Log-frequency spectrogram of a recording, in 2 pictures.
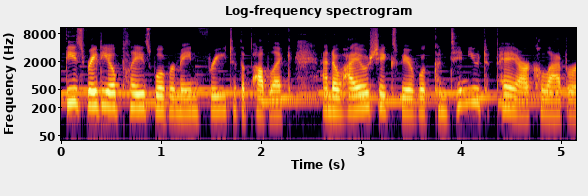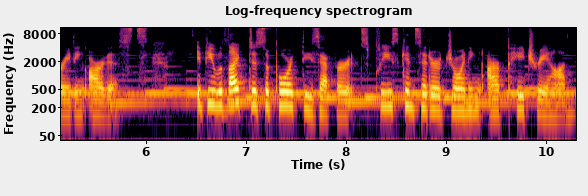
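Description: A woman reads scripted broadcast announcements in a slightly low voice. Theme music plays clearly behind her. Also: lively intonation, brisk.

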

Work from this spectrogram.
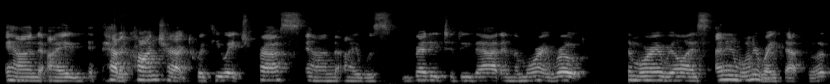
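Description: A middle-aged woman answering audience questions after her talk, thoughtful and pausing as she restarts her sentences. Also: lowish voice, fairly even intonation, fairly bright tone, echoey room, poor audio. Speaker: guest speaker.

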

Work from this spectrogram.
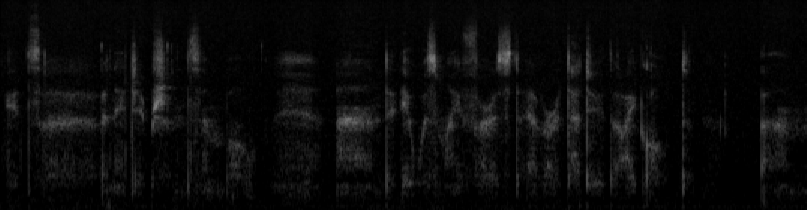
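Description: A young woman telling a personal story in a soft, hesitant ASMR whisper, close to the camera in a small room. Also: measured pace, rough recording. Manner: soft unvoiced whisper, hesitant with many ums. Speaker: ASMR creator. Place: small indoor room before a starry backdrop. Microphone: close to a camera at face level.

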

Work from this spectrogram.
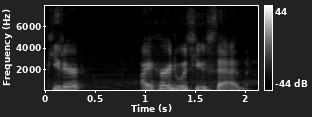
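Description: A woman's voice: on the high side, a little slow, lightly acted. A woman playing a blunt, exasperated young journalist in an improvised parody game dub, with a sarcastic delivery. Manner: sardonic. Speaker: voice actor in a comedy fan dub. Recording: loud noise behind the voice.

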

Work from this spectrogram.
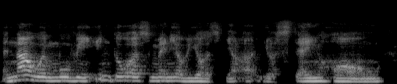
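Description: A man with a hoarse, strained voice giving a live screen-share presentation, talking in a halting way with many fillers and restarts. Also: on the high side, fairly even intonation, a bit bright, dull audio.

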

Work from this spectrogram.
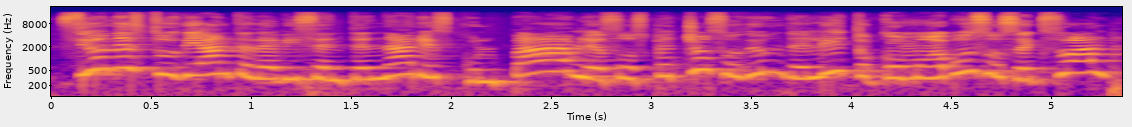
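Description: Very high, indignant woman teacher. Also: animated, brisk, pushed and bright, full character voice. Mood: indignant, insistent. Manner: earnest, challenging. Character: indignant, principled woman schoolteacher. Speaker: radio drama actor. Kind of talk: radio drama acting.

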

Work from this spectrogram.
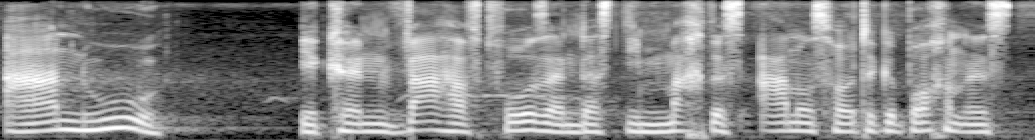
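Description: An actor playing a clever, confident young student sleuth in a comic radio play, explaining things in a deliberate, declamatory way. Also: male voice, medium pitch, steady tone, close to an everyday voice. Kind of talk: German comedic audio drama acting.

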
